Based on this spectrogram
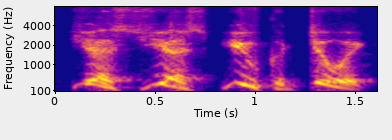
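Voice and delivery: high, far-off mock Piccolo coaching yes yes; Piccolo Funimation dub. Streamer mocking the Funimation Piccolo dub, high mock voice. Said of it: "he was like".

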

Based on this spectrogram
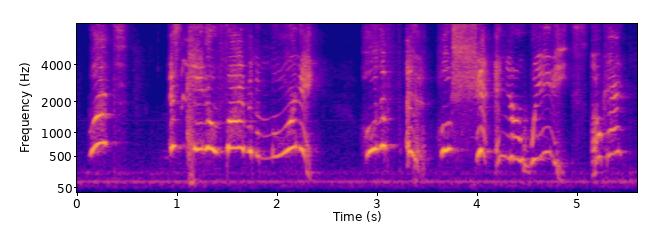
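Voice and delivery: hammed-up outraged shriek, voice cracking; mock rude receptionist. Imitating rude receptionist at 8am.

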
